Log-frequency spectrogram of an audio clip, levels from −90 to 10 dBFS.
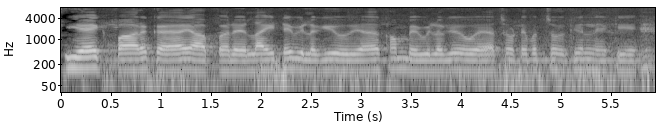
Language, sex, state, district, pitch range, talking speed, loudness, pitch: Hindi, male, Haryana, Jhajjar, 130-135 Hz, 200 wpm, -17 LUFS, 130 Hz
